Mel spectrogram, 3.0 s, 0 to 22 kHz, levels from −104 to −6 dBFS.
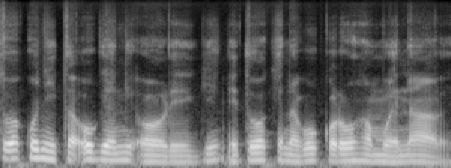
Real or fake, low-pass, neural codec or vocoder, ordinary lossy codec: fake; none; codec, 44.1 kHz, 7.8 kbps, DAC; none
